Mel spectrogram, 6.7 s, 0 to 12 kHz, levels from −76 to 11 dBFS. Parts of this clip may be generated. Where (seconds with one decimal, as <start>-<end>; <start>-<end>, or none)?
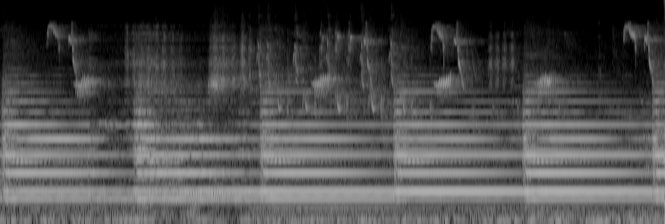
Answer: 0.9-2.5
